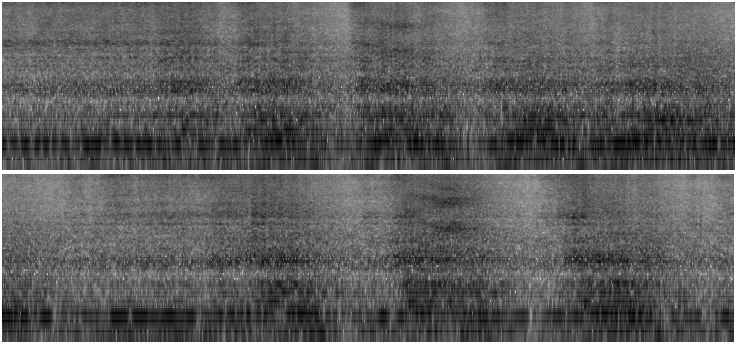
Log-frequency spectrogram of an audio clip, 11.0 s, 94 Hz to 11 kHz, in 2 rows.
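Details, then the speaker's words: Oldsmobile Cutlass V8 engine swap blipped repeatedly, oil pressure about 50 psi at idle; brief high chirp-squeal on each sharp rev from belts slipping, owner suspects powder-coated pulleys. "got some belt slippage that I got to work on I think it's my powder-coated oles are just slipping on those belts"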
